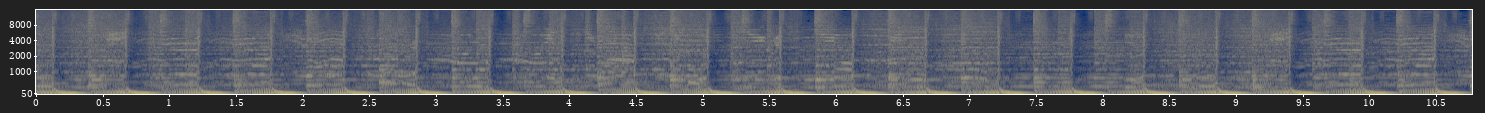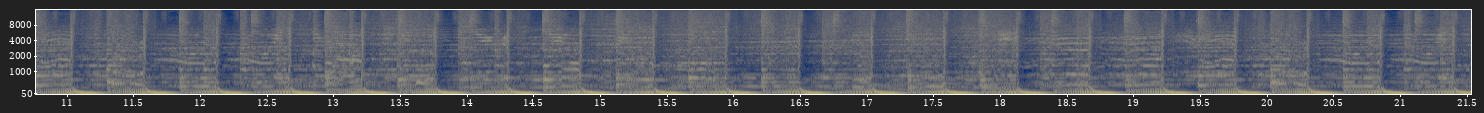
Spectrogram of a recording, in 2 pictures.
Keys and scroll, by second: 0.9 shift+a, 1.5 s, 3.9 Tab, 4.2 i, 5.1 a, 7.8-9.1 typing, 10.2 shift+d, 10.6 y, 11.6 a, 12.1 Tab, 14.2 Tab.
